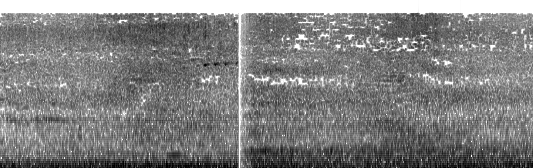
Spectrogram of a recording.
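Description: Road traffic: a steady low rumble of cars and motorcycles moving on a city road. It breaks off for a split second about three and a half seconds in, then carries on.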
